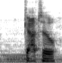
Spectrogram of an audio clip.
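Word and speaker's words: gâteau: Gateau. Yeah, I said it right. Gate. It's a It's a long a right.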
